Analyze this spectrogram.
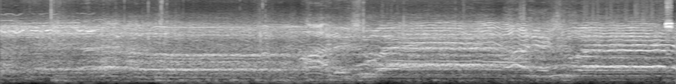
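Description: A huge crowd chants and sings loudly in unison in an open stadium.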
